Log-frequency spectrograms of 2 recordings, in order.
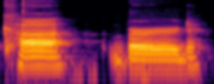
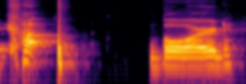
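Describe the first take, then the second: First: The P is silent, sounding like one word. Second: The P is pronounced, like two separate words. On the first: The speaker calls it right. "The P is silent" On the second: The speaker calls it wrong. "We don't say cup board"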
